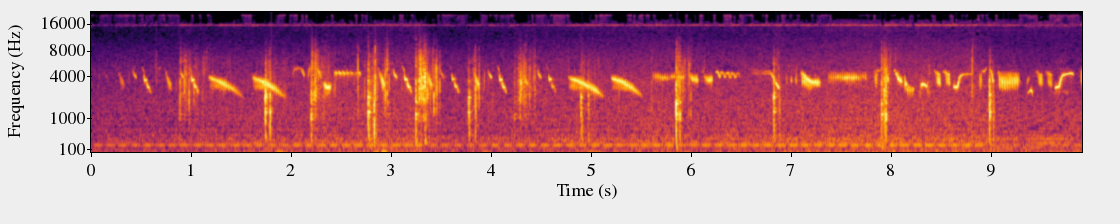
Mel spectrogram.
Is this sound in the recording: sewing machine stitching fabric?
no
